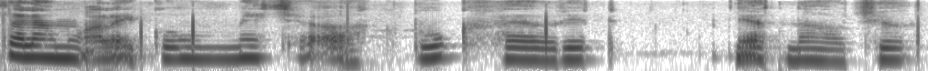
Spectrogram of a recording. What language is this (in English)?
Kashmiri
